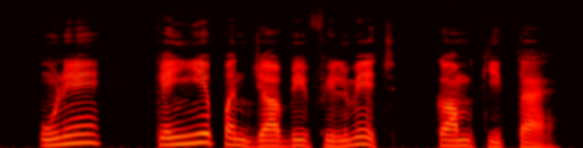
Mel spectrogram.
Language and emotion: Dogri, neutral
